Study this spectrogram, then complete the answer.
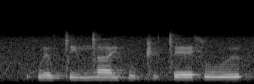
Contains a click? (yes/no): yes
